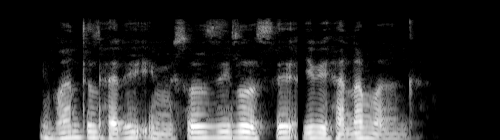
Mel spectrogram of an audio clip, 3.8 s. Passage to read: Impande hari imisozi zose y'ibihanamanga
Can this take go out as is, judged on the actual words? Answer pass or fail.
pass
